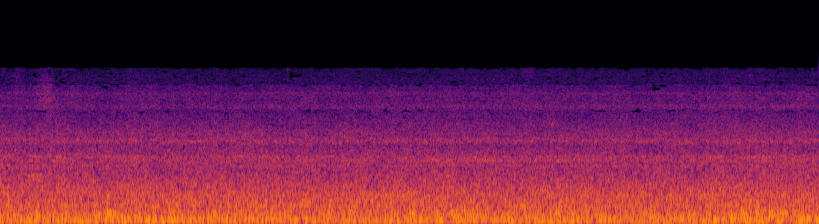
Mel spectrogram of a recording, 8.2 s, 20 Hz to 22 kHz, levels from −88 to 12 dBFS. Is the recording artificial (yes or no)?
yes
